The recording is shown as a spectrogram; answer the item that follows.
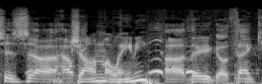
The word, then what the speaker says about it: Mulaney: seconds who is the comedian is it james mulvaney how do you pronounce his uh john mullaney uh there you go thank you john mulaney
